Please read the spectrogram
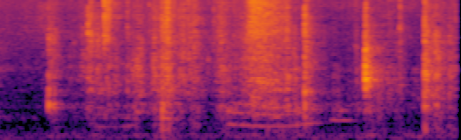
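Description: A few light taps of small plastic toy pieces set on a wooden table, the sharpest near the end, with a soft voice sounding faintly in between.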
